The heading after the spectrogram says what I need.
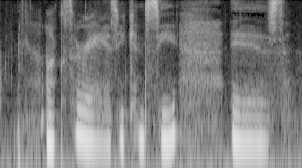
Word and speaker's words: Aksaray: That's just how it's spoken, or that's how it's pronounced in English, in American English. Aksaray, as you can see,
